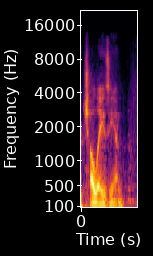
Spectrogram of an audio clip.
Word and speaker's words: chalazion: I've mispronounced it for a long time, so I'm trying to remember Chalazion.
